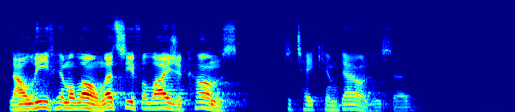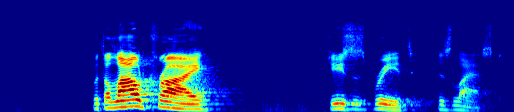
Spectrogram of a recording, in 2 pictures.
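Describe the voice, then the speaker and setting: Bright-voiced man giving a solemn scripture reading. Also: on the high side. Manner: measured, expressive, emphatic on quoted cries, falling away softly at phrase ends. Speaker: scripture reader. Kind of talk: solemn dramatic Bible reading for a church service.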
